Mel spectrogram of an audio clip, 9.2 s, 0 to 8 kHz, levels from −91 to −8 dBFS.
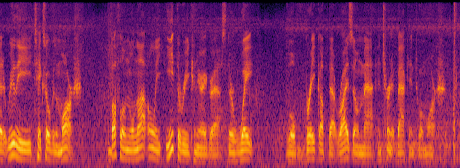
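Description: From 1.68 to 2.16 s and from 5.18 to 5.72 s, comfort noise replaces the background. It turns steady, featureless and about 4 dB quieter, likely from discontinuous transmission. At 9.20 s, the voice detector drops the last 10 ms of sound. Steady noise takes its place, likely because the detector mistook that tail for background.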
